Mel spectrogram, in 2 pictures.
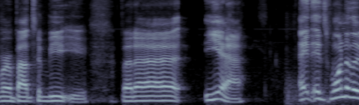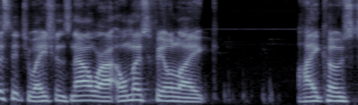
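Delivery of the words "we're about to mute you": usual speaking voice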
